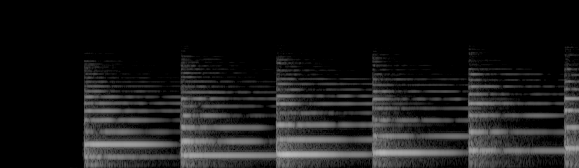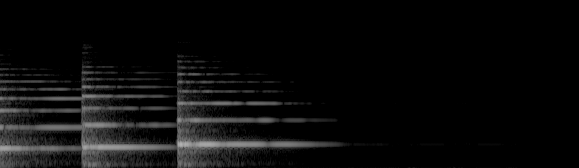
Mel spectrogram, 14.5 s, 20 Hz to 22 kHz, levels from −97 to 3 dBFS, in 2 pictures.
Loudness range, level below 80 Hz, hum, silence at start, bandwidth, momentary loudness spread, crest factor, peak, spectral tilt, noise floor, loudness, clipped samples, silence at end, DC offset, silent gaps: 8 LU; -78 dBFS; none; 1.05 s; 5.4 kHz; 19 LU; 18 dB; -22 dBFS; -7.5 dB/octave; under -90 dBFS; -38 LUFS; under 0.1%; 3.4 s; under 0.1%; none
